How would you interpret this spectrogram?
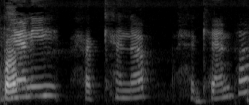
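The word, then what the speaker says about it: Jani Hakanpää: I pronounce it Yanni Hakenpa.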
